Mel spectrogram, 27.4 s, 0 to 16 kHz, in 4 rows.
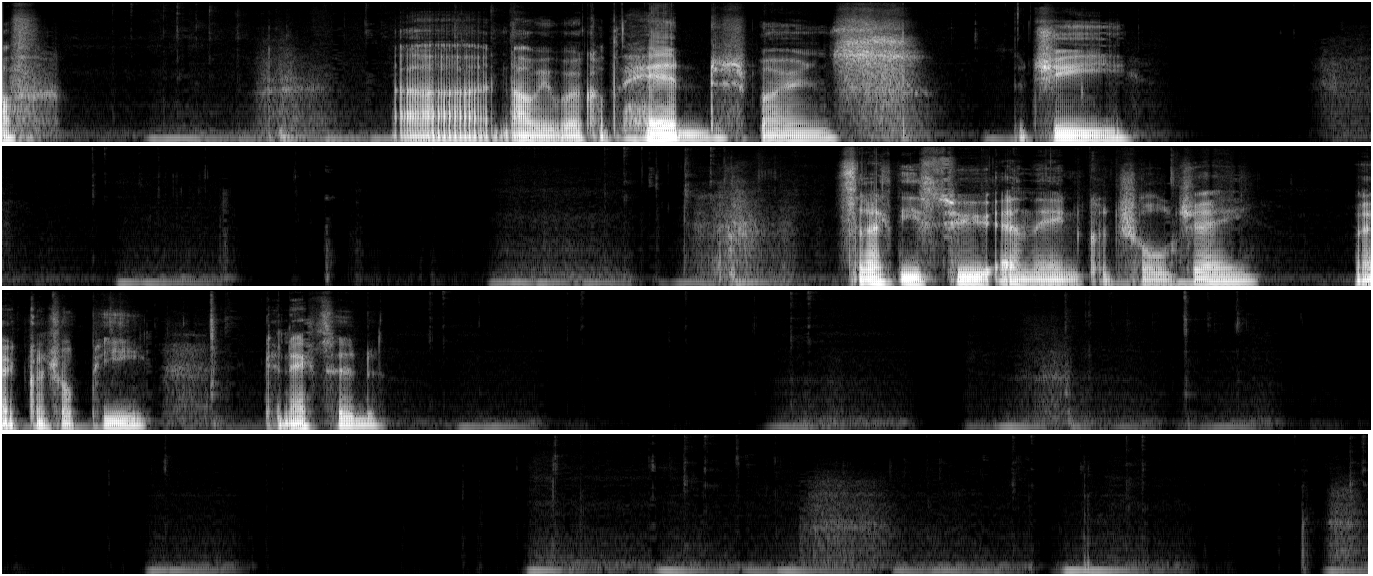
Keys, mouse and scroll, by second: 0.4 right click, 0.6 x, 0.9-1.7 shift+middle drag, 1.7 KP_3, 2.3 shift+middle click, 2.4-3.6 scroll up 6, 3.6 l, 4.1-4.8 scroll down 2, 4.8 g, 6.5-7.2 scroll up 2, 7.2 right click, 7.3 g, 8.8 right click, 9.2 g, 10.1 shift+right click, 12.6 ctrl+j, 13.9 ctrl+p, 15.7 right click, 15.9 g, 16.9 right click, 17.5 shift+right click, 18.9 ctrl+p, 21.0 right click, 21.1 g, 22.1 right click, 22.4 scroll down 1, 22.4-22.9 middle drag, 22.9 scroll up 1, 23.0-23.8 shift+middle drag, 23.8 shift+right click, 24.9 ctrl+j, 25.5 right click, 25.7 x, 26.4 right click, 26.8 right click, 27.2 shift+right click.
